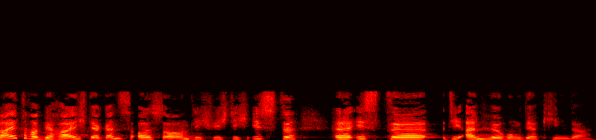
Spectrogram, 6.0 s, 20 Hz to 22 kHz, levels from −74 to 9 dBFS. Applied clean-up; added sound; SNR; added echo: none; none; none; none.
